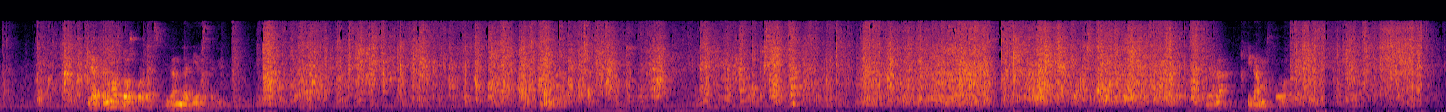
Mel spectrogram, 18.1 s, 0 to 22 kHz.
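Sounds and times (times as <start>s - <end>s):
balloon rubber squeaking: 3.2s - 15.3s, 16.1s - 18.0s.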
